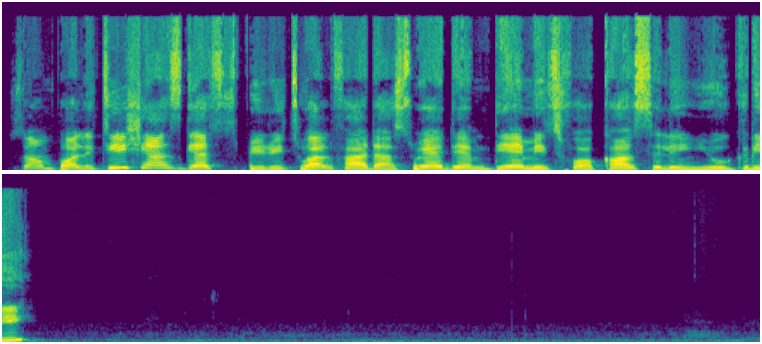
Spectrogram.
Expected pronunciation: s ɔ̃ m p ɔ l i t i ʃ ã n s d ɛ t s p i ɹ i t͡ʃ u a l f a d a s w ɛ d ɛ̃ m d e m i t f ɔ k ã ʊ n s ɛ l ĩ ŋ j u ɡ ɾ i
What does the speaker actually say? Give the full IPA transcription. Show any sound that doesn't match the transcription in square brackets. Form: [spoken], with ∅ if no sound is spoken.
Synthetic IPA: s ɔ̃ m p ɔ l i t i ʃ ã n s [ɡ] ɛ t s p i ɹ i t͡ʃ u a l f a d a s w ɛ d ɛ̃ m d e m i t f ɔ k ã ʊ n s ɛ l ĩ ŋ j u ɡ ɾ i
